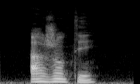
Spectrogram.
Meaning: to silverplate
- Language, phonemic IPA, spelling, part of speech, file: French, /aʁ.ʒɑ̃.te/, argenter, verb, Fr-argenter.ogg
